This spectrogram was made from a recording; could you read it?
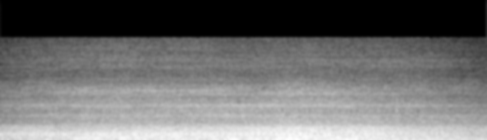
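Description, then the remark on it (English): A steady, fairly loud wash of vehicle noise at a crowded mountain summit, cars and motorcycles pulling in and out of packed parking lots and cog railway trains chugging away off the mountaintop, holding constant for a few seconds without pauses or distinct chugs standing out. No one speaks. “Cars and motorcycles pull in and out of packed parking lots, and COG railway trains chug away off the mountaintop.”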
